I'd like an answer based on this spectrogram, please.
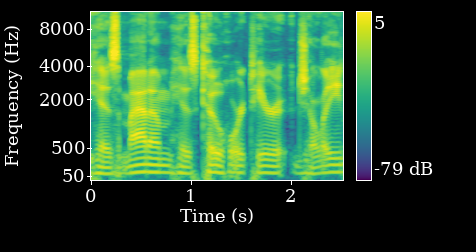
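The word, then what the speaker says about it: Ghislaine: madam his cohort here Jolene Maxwell as I've heard the pronunciation is to be correct I think she should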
